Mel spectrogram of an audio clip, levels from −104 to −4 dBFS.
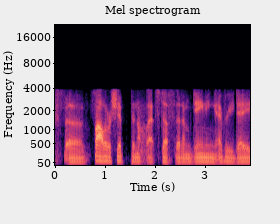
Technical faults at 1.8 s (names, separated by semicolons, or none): G.729 codec; VoIP packet loss concealed by the speech codec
